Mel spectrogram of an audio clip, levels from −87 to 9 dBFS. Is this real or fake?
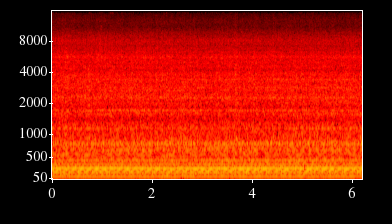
fake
